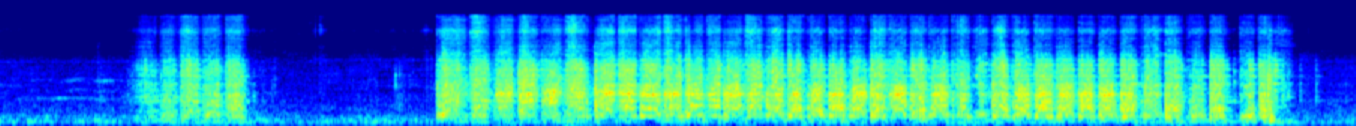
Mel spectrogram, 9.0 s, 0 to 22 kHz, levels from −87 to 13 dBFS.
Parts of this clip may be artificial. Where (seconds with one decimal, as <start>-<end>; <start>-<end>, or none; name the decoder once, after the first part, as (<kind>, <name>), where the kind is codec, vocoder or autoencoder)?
2.1-4.8 (codec, SNAC)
